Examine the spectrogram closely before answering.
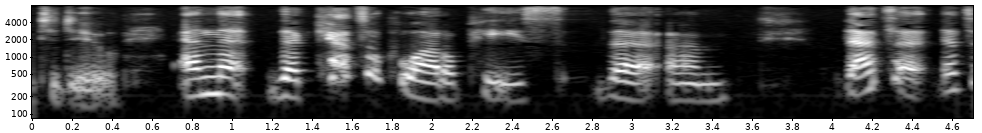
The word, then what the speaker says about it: Quetzalcoatl: because I I wanted to know how to pronounce that it starts with the Q it's Quetzalcoatl and your bird it's a FET it's a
